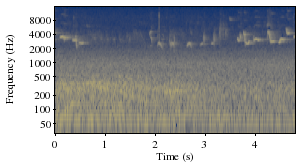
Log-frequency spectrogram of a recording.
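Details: Singing Eurasian blackcap, 7 June 2023, delivering rapid chattering notes that run into clear whistled warbles, in quick successive phrases over a constant low background hiss.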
